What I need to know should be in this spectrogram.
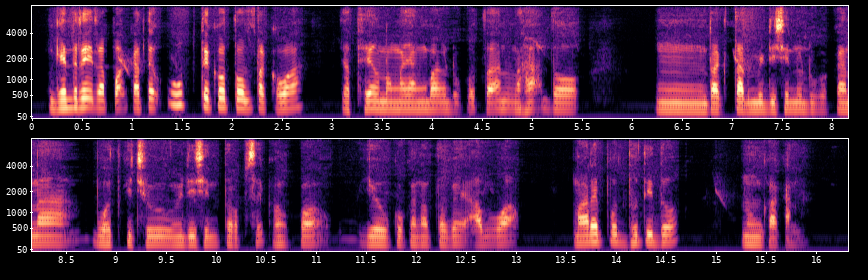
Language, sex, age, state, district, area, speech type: Santali, male, 60+, West Bengal, Purulia, rural, spontaneous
